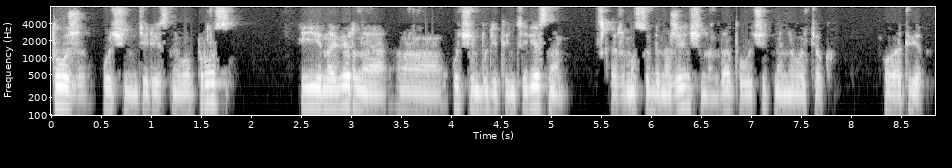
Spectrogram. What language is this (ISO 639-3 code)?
rus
